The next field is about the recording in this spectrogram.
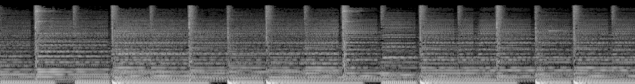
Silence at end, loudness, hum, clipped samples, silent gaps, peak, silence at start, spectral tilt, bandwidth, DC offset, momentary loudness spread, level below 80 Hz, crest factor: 0 s; -18 LUFS; none; under 0.1%; none; 0 dBFS; 0 s; -4 dB/octave; 17 kHz; under 0.1%; 4 LU; -20 dBFS; 16 dB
